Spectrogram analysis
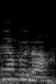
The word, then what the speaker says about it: Bonnard: Damien Bernard. Damien Bonnard. Right.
